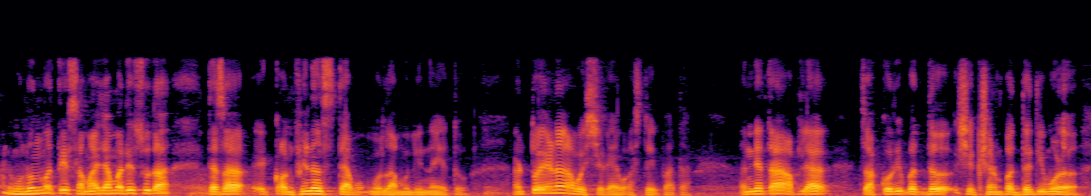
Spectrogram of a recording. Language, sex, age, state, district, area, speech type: Marathi, male, 60+, Maharashtra, Kolhapur, urban, spontaneous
